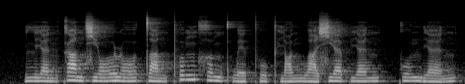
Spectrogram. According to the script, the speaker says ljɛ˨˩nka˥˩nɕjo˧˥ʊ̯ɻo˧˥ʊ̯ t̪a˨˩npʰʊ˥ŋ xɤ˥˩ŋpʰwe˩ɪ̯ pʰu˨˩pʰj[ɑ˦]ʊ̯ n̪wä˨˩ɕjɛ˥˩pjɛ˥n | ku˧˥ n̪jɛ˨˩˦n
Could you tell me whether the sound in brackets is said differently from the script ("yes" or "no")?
no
